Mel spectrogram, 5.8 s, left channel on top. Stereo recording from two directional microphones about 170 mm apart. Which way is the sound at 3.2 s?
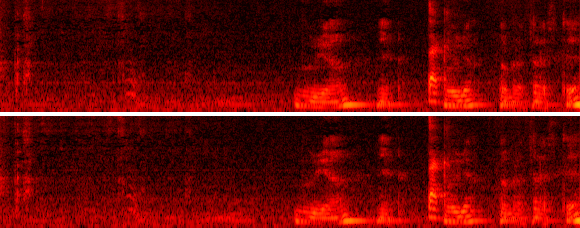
30° left (ahead or behind).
